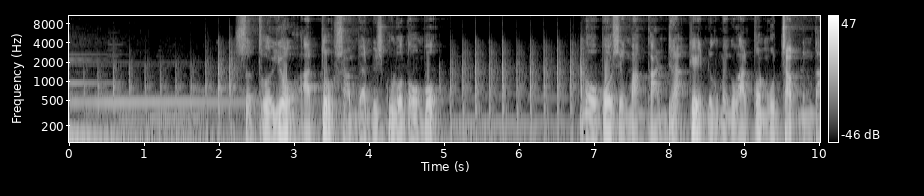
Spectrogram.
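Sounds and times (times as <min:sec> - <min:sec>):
wooden knocker on metal plates: 0:00.2 - 0:02.7, 0:04.2 - 0:07.4.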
